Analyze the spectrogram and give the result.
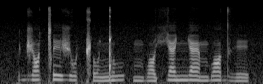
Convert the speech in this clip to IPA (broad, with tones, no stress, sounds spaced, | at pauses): d͡ʒ ɒ˦ ǀ e˦ ʒ o˧ ǁ o˨ ŋ͡ǃ u˦ | m b ɒ˨ ç æ˦ ɲ æ˦˨ m b ɒ˦ dʱ e˨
